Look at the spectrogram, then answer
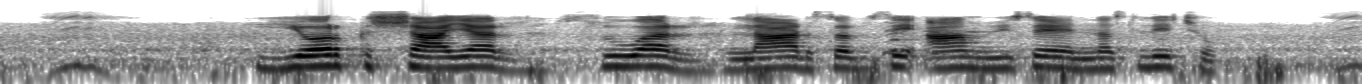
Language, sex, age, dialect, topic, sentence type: Magahi, female, 25-30, Northeastern/Surjapuri, agriculture, statement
